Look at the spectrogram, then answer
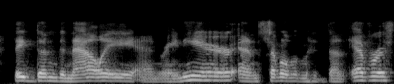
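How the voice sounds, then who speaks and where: A woman talks with a fairly low pitch. Vocal fry runs through her voice. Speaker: former business executive and speaker. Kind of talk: interview storytelling.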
